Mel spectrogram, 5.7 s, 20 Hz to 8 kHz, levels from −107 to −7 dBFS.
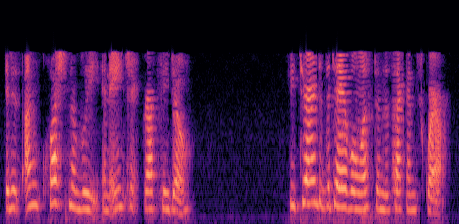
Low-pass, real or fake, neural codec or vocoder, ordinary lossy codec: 7.2 kHz; real; none; AAC, 16 kbps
